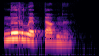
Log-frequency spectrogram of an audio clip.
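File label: "ныр лэптавны", Komi, female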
